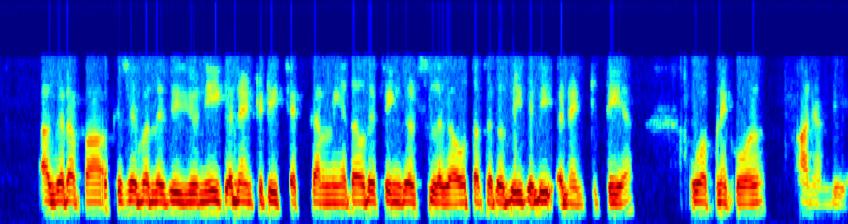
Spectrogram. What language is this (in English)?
Punjabi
